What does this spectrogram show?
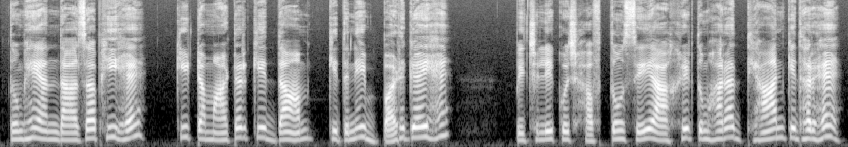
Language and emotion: Hindi, disgusted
